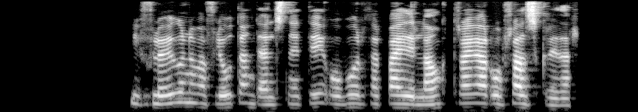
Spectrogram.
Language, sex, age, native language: Icelandic, female, 30-39, Icelandic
